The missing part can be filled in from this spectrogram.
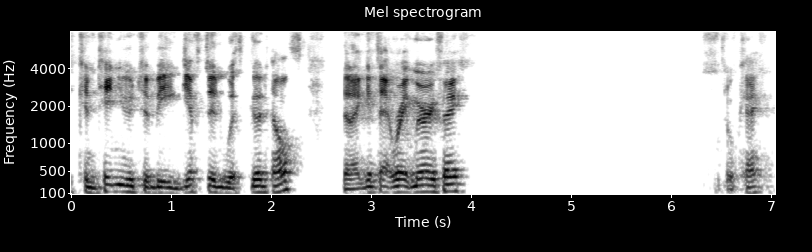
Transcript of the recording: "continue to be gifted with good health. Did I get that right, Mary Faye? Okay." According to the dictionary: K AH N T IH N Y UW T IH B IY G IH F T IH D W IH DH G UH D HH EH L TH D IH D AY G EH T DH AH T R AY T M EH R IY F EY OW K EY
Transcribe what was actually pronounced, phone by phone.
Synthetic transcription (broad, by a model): K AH N T IH N Y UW T IH B IY G IH F T IH D W IH DH G UH D HH EH L TH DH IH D AY G EH T DH AH T R AY T M EH R IY F EY OW K EY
